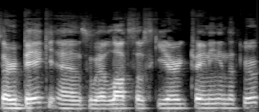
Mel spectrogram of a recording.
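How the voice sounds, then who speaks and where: A man speaks fairly slowly in a Swedish accent. His fairly high pitch stays in a flat monotone. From Sweden. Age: 40s. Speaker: cross-country ski coach. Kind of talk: interview. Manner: hesitant.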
